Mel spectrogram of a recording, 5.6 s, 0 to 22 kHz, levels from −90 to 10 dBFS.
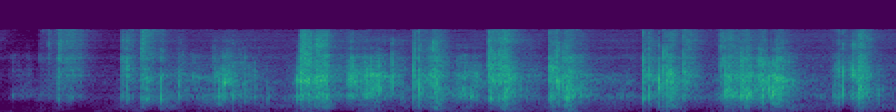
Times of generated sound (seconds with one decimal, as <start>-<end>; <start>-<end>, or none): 0.0-5.6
